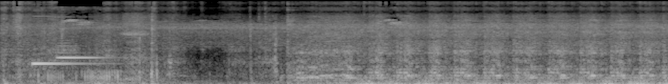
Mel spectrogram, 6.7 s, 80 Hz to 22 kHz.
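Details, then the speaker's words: 2018 Jeep Compass Latitude with light damage and a nearly dead key fob battery: starter turns the engine over in a steady chug at three to four beats a second but it never fires. Cause unconfirmed. Crank no start. "interesting it does not want to fire it just turns over a bunch of times"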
